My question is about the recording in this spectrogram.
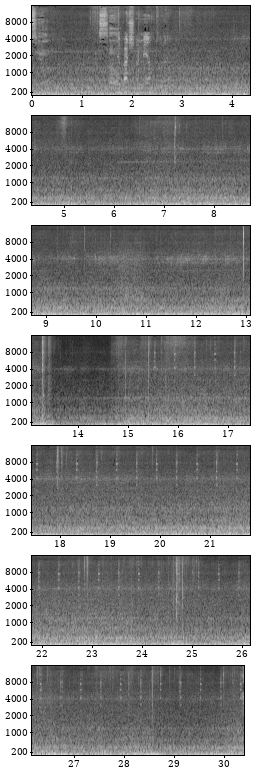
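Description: Steady road and engine rumble of a car cruising at highway speed, heard from inside the cabin; it drops briefly about halfway through.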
